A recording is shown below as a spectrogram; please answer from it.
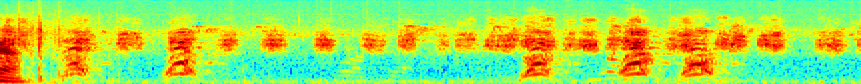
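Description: A small flock of ducks quacking in a rapid, steady stream as a herding dog drives them. A dog barks about a second in and three times in quick succession near the end.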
